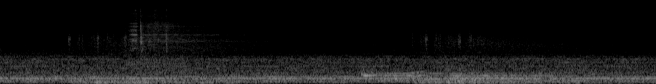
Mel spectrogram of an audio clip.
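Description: Shells splash into the sea.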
